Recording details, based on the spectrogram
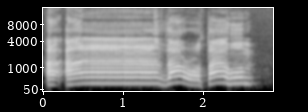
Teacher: نون پر اخفا کریں گے اور ایک الف کے برابر آواز کو چھپائیں گے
